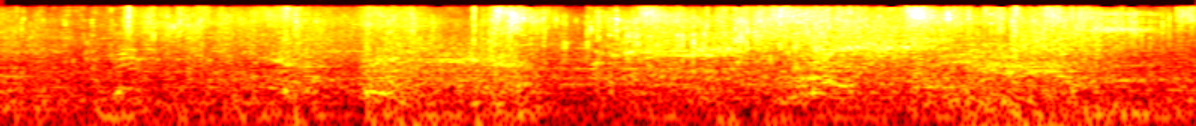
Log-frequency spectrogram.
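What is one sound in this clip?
Blades clash and slam in close combat.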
